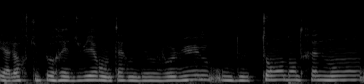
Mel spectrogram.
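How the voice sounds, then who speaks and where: Intonation is flat, a monotone. The tone itself is dark and mellow. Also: woman. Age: 20s. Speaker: community manager and fitness coach. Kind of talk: casual interview. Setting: home recording with a dog around.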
